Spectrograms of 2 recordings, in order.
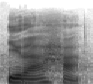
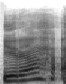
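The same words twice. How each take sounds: First: Said in the usual way. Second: Iraha asked higher with a rising, disbelieving tune; incredulous denial. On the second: Retold or imitated. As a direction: make Iraha a playful rise of mock innocence. Husband denies, two takes.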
